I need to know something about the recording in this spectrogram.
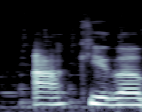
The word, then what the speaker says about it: Aquila: Mandarin is pronounced Aquila like Aguila.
